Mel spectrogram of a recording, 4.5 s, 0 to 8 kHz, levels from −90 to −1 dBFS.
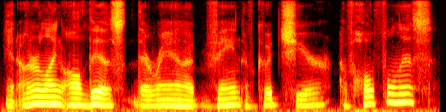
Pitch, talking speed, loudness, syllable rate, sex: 125 Hz, 175 wpm, -17 LUFS, 4.5 syllables/s, male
